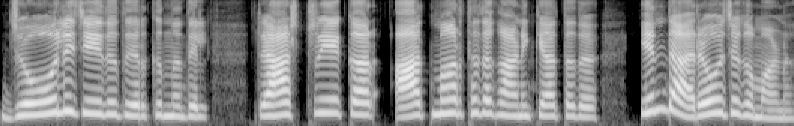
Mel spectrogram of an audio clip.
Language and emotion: Malayalam, angry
